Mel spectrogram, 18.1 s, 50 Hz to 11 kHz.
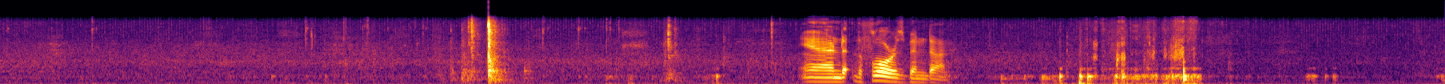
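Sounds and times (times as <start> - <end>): faint ticks: 0.0 - 5.4, 6.7 - 9.8
faint background hiss: 0.0 - 18.0.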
